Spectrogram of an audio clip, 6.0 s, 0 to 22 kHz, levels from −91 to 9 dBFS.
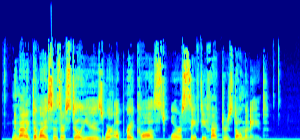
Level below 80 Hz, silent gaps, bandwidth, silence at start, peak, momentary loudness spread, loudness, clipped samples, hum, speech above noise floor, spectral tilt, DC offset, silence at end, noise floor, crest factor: -44 dBFS; none; 16 kHz; 0.05 s; 0 dBFS; 12 LU; -19 LUFS; under 0.1%; none; 25 dB; 0 dB/octave; under 0.1%; 0.45 s; -46 dBFS; 22 dB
